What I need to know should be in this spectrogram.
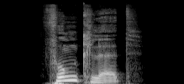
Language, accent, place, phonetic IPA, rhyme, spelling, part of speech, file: German, Germany, Berlin, [ˈfʊŋklət], -ʊŋklət, funklet, verb, De-funklet.ogg
- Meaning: second-person plural subjunctive I of funkeln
